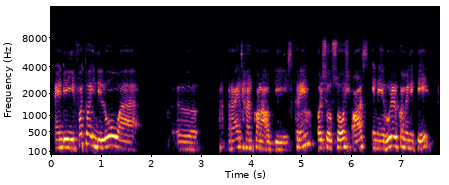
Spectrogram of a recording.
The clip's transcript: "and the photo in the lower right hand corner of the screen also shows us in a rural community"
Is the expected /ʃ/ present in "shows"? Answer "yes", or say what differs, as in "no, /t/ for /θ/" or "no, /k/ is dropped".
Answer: no, /s/ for /ʃ/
